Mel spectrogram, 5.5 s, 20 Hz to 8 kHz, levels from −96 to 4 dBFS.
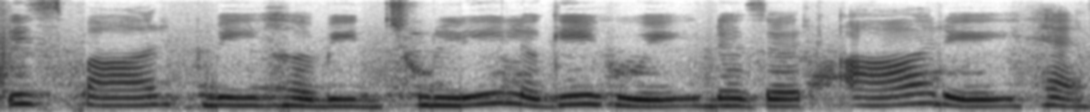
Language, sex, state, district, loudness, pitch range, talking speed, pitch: Hindi, female, Punjab, Fazilka, -11 LUFS, 185-220 Hz, 120 wpm, 205 Hz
